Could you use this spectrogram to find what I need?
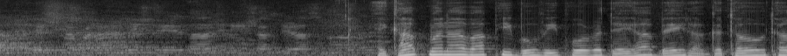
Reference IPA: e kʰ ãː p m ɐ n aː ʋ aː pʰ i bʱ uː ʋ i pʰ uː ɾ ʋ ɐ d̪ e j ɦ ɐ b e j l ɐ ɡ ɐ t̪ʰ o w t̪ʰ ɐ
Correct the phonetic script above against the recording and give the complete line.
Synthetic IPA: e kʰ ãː p m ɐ n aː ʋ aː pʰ i bʱ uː ʋ i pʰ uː ɾ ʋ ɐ d̪ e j ɦ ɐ b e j ɾ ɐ ɡ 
